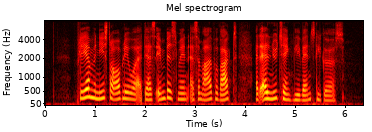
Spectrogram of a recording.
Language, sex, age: Danish, female, 33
